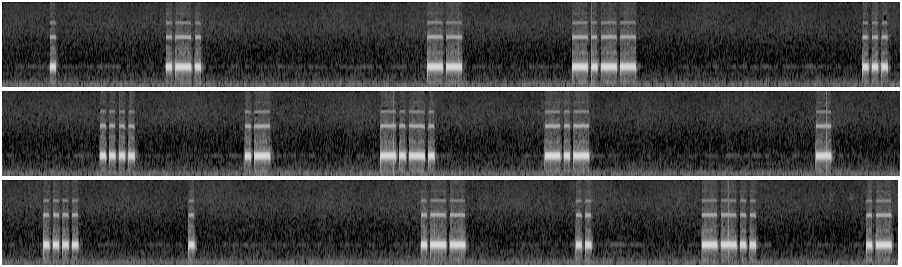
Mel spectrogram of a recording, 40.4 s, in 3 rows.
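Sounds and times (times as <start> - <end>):
Morse code: 2.5 - 3.0, 6.4 - 6.9, 8.6 - 9.5, 12.9 - 13.3, 15.0 - 15.5, 17.1 - 17.5, 19.2 - 20.0, 21.6 - 22.3, 25.7 - 26.0, 27.6 - 28.1, 33.2 - 33.9, 35.6 - 35.8, 37.4 - 38.3, 39.9 - 40.3.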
